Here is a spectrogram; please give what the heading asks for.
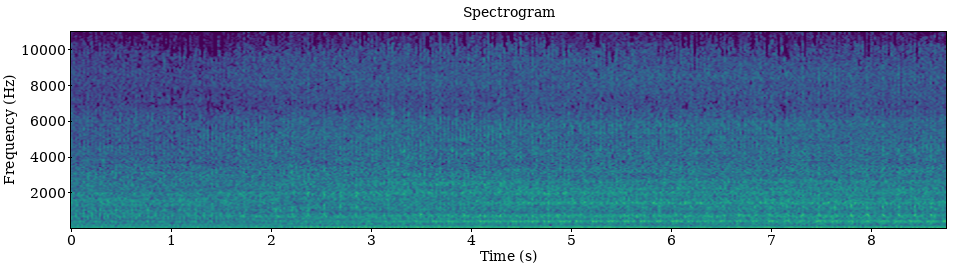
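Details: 2018 Alfa Romeo Stelvio, 52k miles, rough idle with an uneven pulsing beat about three a second over the engine drone, persisting despite new engine mount, fuel pump and module, 20k-mile plugs, 15k-mile belt, and freshly cleaned injectors.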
